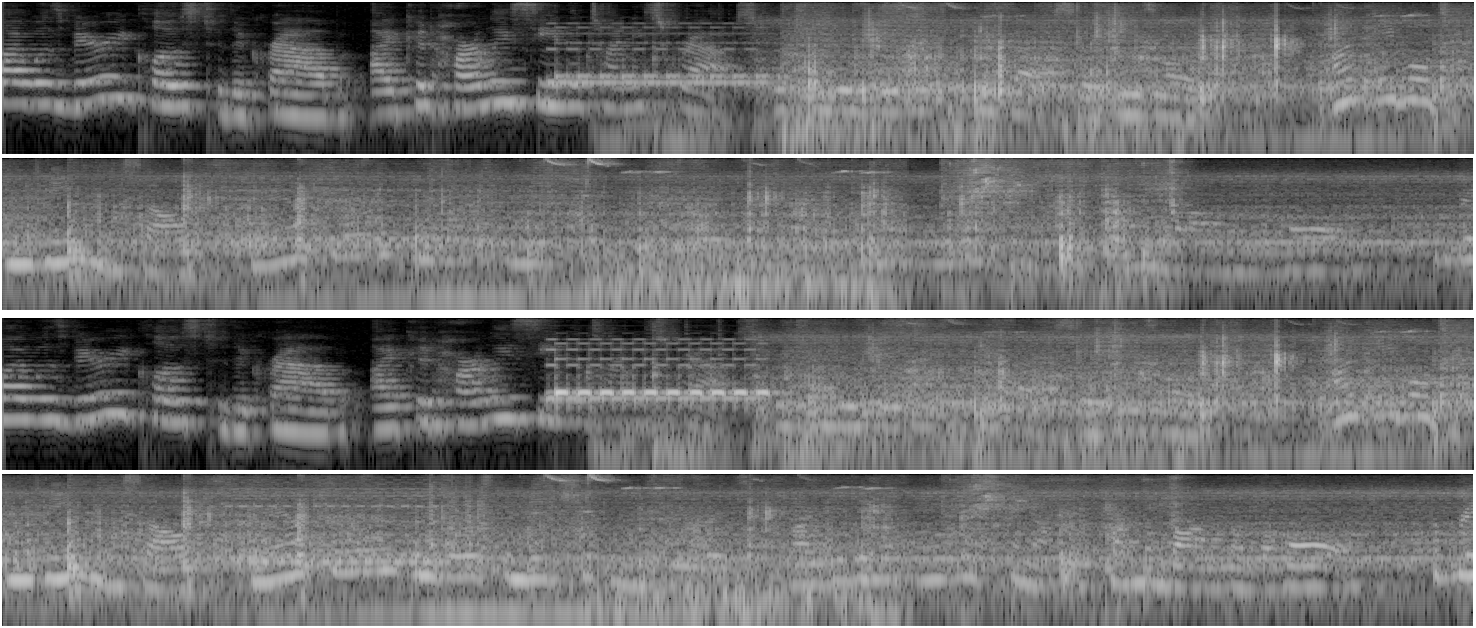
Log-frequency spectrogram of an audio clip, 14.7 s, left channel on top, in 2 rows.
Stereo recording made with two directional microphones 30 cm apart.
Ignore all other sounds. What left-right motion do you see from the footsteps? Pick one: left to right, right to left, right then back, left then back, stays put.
right then back.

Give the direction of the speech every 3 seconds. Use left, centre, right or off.
left, left, centre, right, right.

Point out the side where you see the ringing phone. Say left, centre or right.
right.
